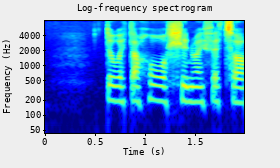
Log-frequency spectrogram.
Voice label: "holl", Welsh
